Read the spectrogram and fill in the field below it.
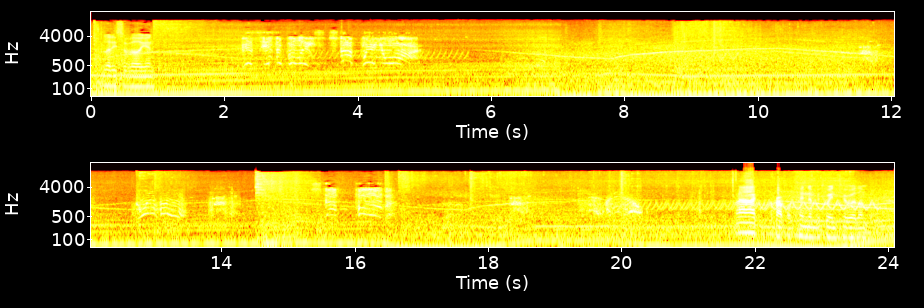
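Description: A police siren wails, rising and falling.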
